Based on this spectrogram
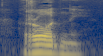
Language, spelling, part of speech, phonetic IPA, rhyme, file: Belarusian, родны, adjective, [ˈrodnɨ], -odnɨ, Be-родны.ogg
- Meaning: 1. native 2. genitive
